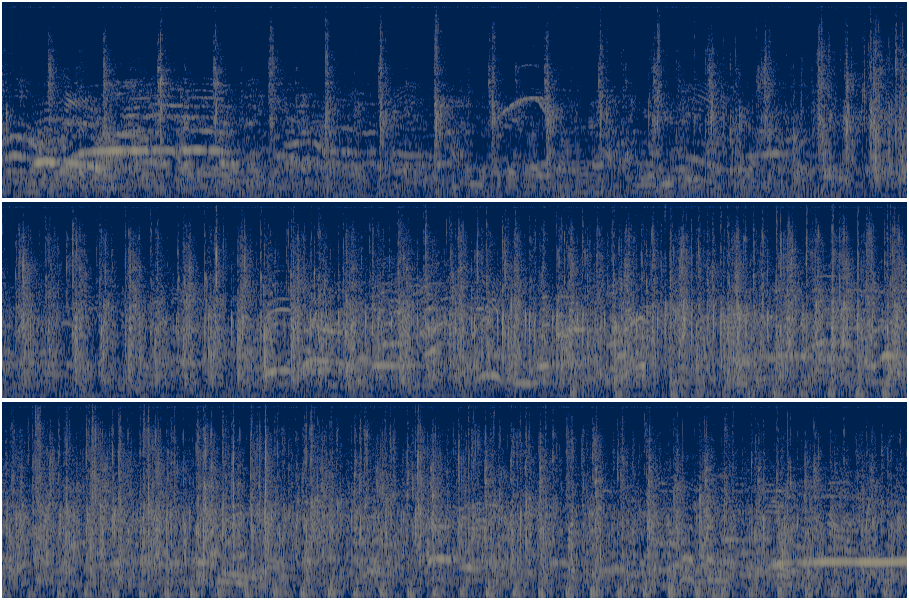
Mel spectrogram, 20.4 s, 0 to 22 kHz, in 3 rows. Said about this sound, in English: All right, that's the way they used to clap in the 70s. All right, this is the double O's. The 90s happened. This is how we clap now.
